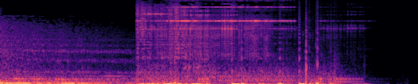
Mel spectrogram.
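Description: Logo intro sound effects: a deep boom fading out, then from about a second and a half in a bright, bell-like ringing with a few sharp clicks, cutting off abruptly just before the end.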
